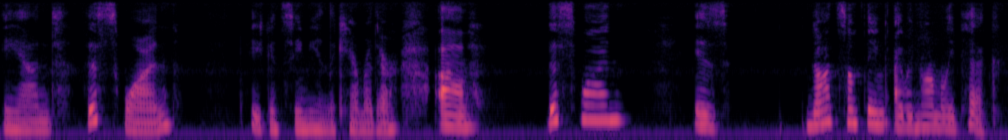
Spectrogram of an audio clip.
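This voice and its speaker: Husky, slow-talking woman unboxing. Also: fairly low pitch, dry recording. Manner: gasping, excitable, chatty with restarts. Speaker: crafting vlogger. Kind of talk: casual unboxing chat.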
